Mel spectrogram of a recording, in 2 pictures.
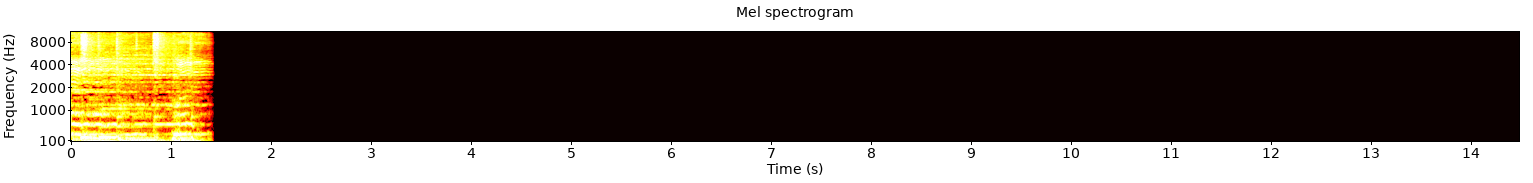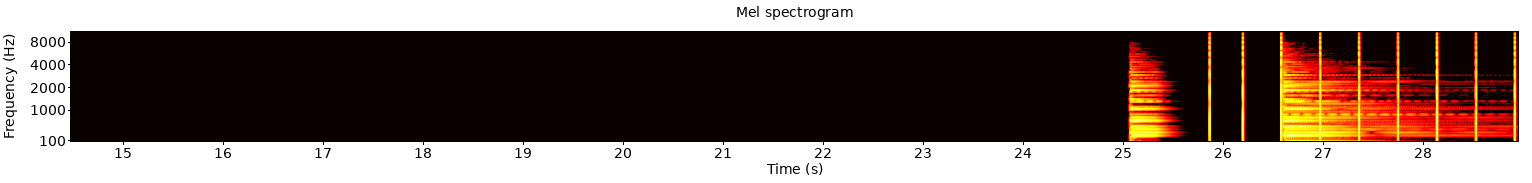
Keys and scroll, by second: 1.1 space, 25.7 F7.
